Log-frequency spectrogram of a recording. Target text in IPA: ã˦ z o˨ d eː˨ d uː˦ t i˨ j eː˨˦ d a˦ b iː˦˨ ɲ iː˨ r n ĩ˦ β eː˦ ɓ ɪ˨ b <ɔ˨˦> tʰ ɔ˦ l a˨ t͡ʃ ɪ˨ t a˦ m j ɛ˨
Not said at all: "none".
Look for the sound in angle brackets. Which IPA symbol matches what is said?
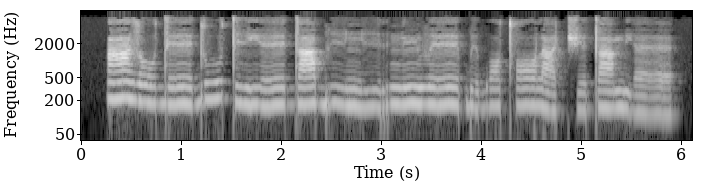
ɔ˦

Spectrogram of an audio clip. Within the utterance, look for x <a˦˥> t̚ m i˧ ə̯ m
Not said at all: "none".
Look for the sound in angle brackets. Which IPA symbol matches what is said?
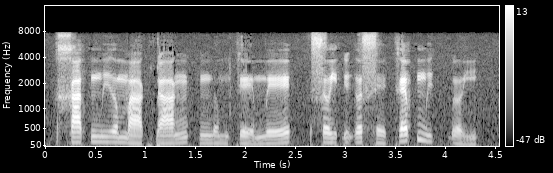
a˦˥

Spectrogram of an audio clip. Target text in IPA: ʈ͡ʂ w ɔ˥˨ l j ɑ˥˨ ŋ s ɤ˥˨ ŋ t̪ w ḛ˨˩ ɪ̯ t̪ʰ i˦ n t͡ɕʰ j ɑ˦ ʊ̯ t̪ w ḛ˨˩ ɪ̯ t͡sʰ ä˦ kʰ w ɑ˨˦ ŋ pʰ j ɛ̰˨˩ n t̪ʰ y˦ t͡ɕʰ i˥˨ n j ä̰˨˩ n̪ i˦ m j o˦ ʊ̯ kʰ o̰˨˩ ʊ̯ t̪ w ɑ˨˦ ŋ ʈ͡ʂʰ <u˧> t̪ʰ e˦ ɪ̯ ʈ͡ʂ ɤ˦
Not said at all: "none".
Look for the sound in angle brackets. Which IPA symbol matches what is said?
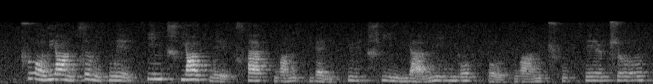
u˧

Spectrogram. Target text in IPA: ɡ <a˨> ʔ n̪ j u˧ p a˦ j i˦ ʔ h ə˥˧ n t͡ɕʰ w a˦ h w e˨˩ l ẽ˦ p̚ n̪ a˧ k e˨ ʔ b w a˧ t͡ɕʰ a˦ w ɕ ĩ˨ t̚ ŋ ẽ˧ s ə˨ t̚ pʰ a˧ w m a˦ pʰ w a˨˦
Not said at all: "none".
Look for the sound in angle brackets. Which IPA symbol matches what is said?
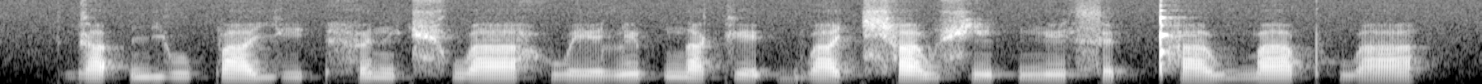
a˦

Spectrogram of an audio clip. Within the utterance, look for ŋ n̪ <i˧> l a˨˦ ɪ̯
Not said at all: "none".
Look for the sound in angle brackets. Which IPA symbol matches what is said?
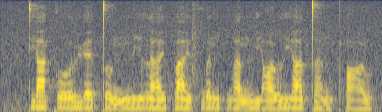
i˨˦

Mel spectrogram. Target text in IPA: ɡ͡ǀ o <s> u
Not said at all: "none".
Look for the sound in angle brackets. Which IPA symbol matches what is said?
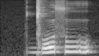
s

